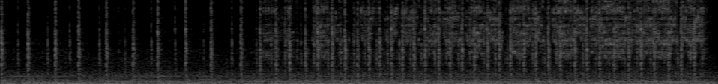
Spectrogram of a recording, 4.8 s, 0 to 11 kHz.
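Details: PlayStation 5 disc drive trying to eject a disc right after installing a game: fast even train of sharp mechanical clicks repeating without releasing the disc; hardware or software fault uncertain.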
